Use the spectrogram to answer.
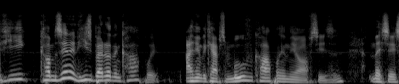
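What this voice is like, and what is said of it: Usual voice. Nothing is said of it.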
